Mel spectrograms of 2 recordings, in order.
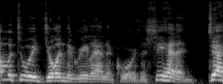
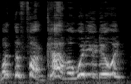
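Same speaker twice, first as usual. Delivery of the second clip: much higher, what the fuck Katma; shocked outburst; faster than usual. Retold or imitated. Hal reacts after Katma kisses him, shocked and high. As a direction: squeak out the shock.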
